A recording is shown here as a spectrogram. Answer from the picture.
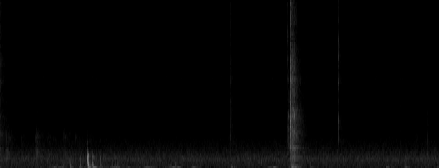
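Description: Handling noises as a black briefcase is brought out and set down: a sharp click at the start, a short squeak just under a second in, another sharp click about three seconds in, and light knocks in between.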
